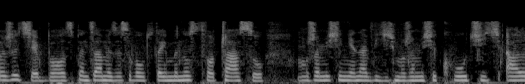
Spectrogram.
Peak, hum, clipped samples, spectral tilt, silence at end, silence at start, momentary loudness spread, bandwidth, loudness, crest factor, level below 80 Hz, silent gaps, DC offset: -14 dBFS; none; under 0.1%; -4.5 dB/octave; 0 s; 0 s; 4 LU; 8 kHz; -30 LUFS; 16 dB; -50 dBFS; none; under 0.1%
